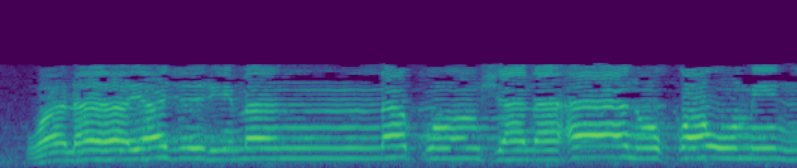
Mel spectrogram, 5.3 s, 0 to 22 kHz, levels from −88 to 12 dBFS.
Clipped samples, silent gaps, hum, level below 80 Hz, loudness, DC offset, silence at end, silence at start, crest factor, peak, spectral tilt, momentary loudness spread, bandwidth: under 0.1%; none; none; -62 dBFS; -17 LUFS; under 0.1%; 0 s; 0.2 s; 12 dB; -4 dBFS; -6.5 dB/octave; 7 LU; 4.7 kHz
